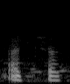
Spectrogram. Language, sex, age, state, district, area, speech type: Hindi, female, 60+, Uttar Pradesh, Hardoi, rural, conversation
